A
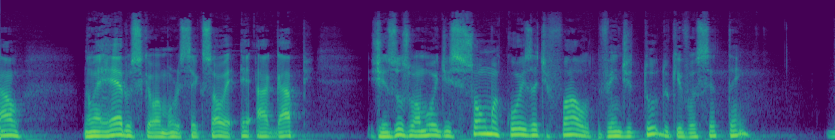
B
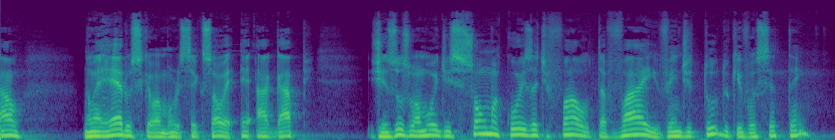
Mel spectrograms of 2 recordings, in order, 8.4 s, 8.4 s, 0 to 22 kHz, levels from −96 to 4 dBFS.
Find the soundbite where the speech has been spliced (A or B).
A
